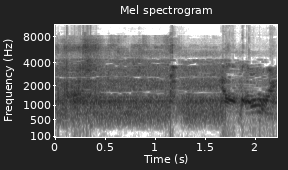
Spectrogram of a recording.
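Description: Muffled voices under a steady hiss, heard through a thin, radio-like recording with no bass. Louder speech comes near the end.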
